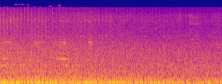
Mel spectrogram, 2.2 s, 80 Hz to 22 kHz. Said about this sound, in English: It's 4 p.m. Thursday afternoon in Timor-Leste's capital of Dili. The streets are busy with cars and motorbikes trying to beat the impending afternoon rain.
